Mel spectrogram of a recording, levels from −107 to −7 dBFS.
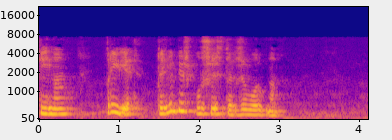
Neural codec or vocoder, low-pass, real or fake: codec, 16 kHz, 4 kbps, FunCodec, trained on LibriTTS, 50 frames a second; 7.2 kHz; fake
